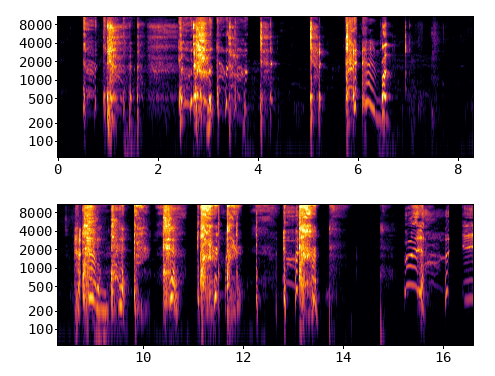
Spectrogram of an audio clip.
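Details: Person sick with a cough: repeated bursts of harsh coughing with short pauses and some throat clearing, an ongoing cough.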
